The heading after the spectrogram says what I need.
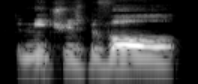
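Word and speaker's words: Dmitry Bivol: And then he lost to Dimitri Bivol. That's how you properly pronounce it, at the 170s.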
